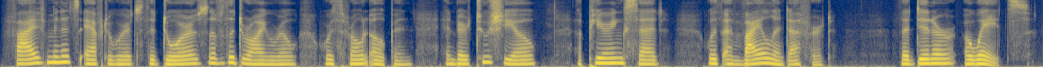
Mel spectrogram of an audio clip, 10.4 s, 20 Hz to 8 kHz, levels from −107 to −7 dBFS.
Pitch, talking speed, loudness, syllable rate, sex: 185 Hz, 130 wpm, -18 LUFS, 4.5 syllables/s, female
